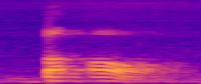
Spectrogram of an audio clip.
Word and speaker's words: Baal: that word is pronounced Baal, which is a little more accurate to the way they would have said it back then, and it's a lot more fun to say, frankly.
